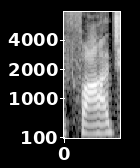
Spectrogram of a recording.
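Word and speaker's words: phage: ये कई लोग इसे फाज के रूप से भी बोलते हैं, कई इसको फेज के रूप से जानते हैं।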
